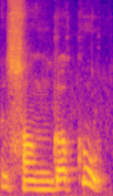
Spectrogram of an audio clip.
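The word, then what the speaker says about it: 孫悟空: Él se llama en chino Sun Wukong. Y resulta que los japoneses lo copiaron en el siglo XX, eh, y se pronuncia en japonés Son Goku y es el famoso Goku de Dragon Ball Z.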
